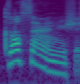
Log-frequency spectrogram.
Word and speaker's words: Dosange: Dosange, am I getting that pronunciation correct? Yep.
